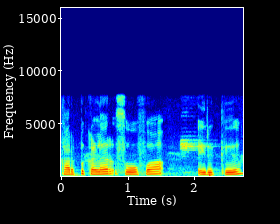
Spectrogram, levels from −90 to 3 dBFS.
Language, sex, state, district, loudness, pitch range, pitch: Tamil, female, Tamil Nadu, Kanyakumari, -15 LUFS, 200-220 Hz, 210 Hz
